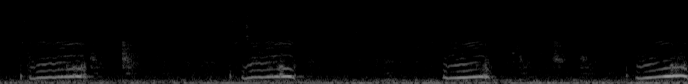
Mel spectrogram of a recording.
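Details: Sleeping Netherland Dwarf rabbit breathing with a squeaky snore, each breath a short upward-sliding whistle with breathy noise, four in about seven seconds, low hum beneath.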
